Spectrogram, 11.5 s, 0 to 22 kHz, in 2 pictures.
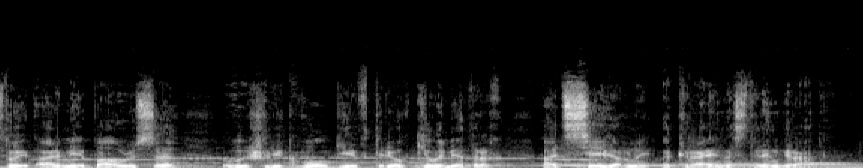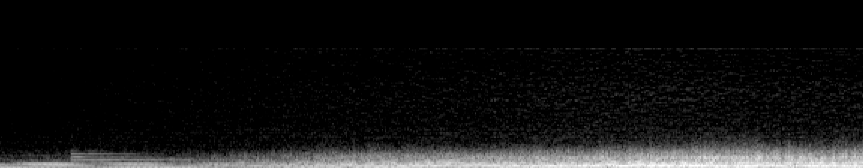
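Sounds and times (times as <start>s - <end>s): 
speech: 0.0s - 5.7s
aircraft engines droning overhead: 5.5s - 11.4s.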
